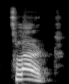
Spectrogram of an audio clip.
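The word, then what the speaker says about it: flirt: है यहां पर लगाएंगे फ्लर्ट फलेट नहीं पढ़ना है फ्लर्ट फ्लर्ट पढ़ना है फ्लर्ट होता है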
